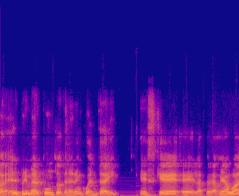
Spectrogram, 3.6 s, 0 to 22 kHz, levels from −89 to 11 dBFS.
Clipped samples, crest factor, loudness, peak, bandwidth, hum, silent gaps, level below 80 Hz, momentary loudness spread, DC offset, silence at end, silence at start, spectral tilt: under 0.1%; 16 dB; -17 LUFS; -2 dBFS; 12.5 kHz; none; none; -54 dBFS; 8 LU; under 0.1%; 0 s; 0 s; -5 dB/octave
